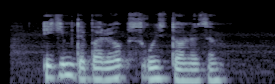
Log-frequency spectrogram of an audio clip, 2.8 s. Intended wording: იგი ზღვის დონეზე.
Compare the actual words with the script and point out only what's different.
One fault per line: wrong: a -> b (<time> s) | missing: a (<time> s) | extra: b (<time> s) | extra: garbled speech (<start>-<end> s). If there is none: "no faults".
extra: მდებარეობს (0.7 s)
